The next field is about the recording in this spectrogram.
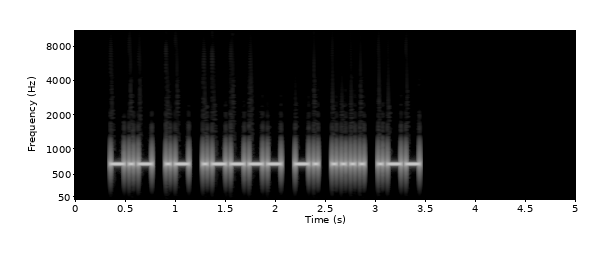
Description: Morse code, heard as a keyed tone, about 26 wpm, 700 Hz. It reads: KA1NHW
